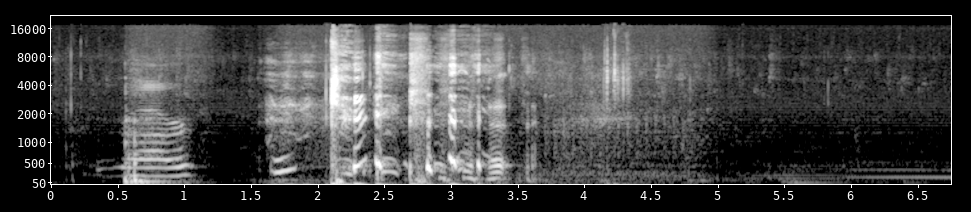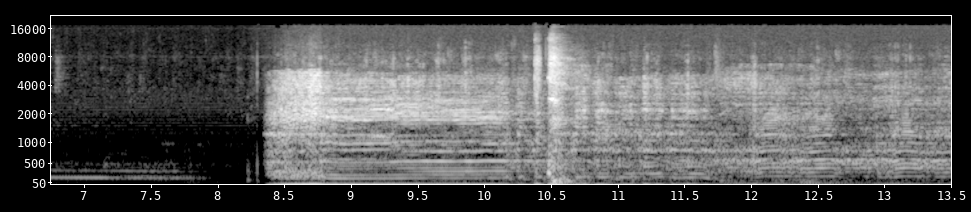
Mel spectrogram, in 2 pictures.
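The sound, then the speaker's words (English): A person imitates a T-Rex roar, growling and roaring with their voice in rough, harmonic bursts, pausing with a low hum, then letting out a longer, louder sustained roar. “I found out what a T-Rex sounds like. What does it sound like?”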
